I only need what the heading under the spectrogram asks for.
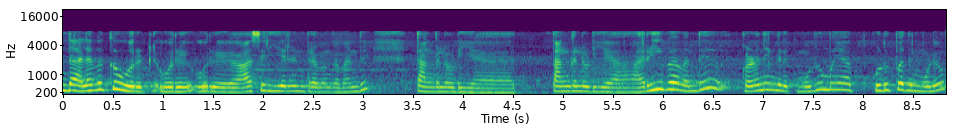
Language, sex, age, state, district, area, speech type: Tamil, female, 30-45, Tamil Nadu, Sivaganga, rural, spontaneous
